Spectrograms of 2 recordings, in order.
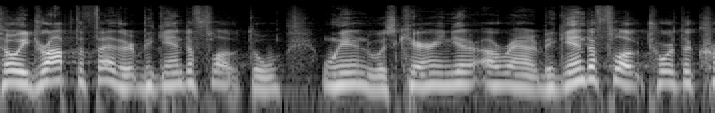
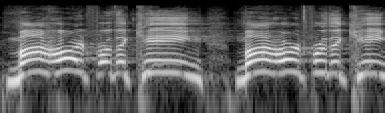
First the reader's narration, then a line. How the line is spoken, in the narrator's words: the people were still screaming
